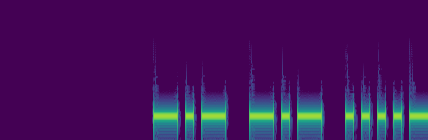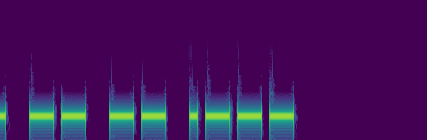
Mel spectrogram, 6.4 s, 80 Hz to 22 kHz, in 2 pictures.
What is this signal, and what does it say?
Morse code, heard as a keyed tone, about 20 wpm, 700 Hz. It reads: KK4MMJ
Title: USA Call Signs - 6 Characters - 4x Character Spacing - 20wpm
